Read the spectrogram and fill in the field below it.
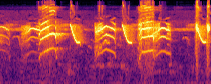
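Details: Female prinia (prinjak lumut) lure call: a fast string of harmonic notes, some rising and some dropping steeply, with short gaps and a steady faint background tone.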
